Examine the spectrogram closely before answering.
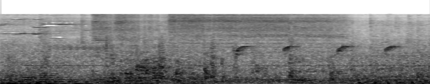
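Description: A tram door slides open with a hiss.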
